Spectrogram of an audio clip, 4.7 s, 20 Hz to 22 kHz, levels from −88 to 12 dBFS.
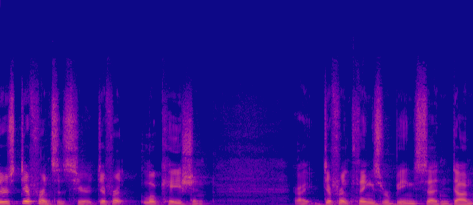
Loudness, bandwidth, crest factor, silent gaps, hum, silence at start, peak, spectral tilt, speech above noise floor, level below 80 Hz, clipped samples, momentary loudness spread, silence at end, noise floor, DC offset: -36 LUFS; 15.5 kHz; 22 dB; none; none; 0 s; -14 dBFS; -3.5 dB/octave; 27 dB; -84 dBFS; under 0.1%; 10 LU; 0 s; -63 dBFS; under 0.1%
